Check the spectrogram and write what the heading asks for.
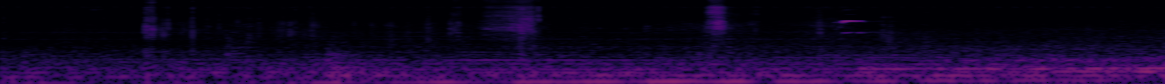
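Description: Cats eating off a tiled floor: small clicks and rustles from chewing and shuffling over a steady low rumble, with a short rustling burst about four seconds in and a brief high squeak a little after six seconds.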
